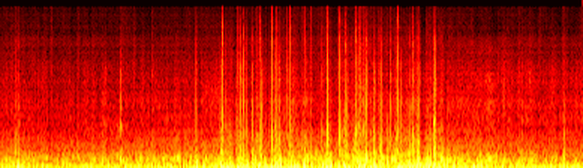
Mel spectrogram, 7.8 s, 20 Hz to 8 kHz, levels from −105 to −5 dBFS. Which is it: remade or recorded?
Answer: remade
